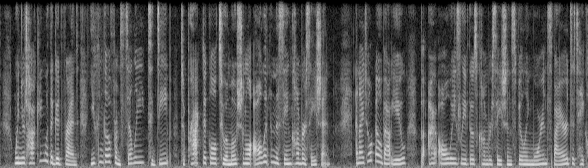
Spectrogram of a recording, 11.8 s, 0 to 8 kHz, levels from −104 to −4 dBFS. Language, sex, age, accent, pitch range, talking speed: English, female, 20-39, American, 190-240 Hz, 205 wpm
